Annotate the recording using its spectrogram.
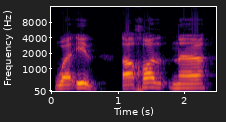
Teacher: ذال زبان کا سرہ تھوڑا سا باہر نکالیں گے، ذال کو پڑھتے وقت ذال کو نرم پڑھیں گے · یہ خا ہے، خا کو موٹا کرنا ہے، خا کو ذال کے ساتھ پلس کرنا ہے.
